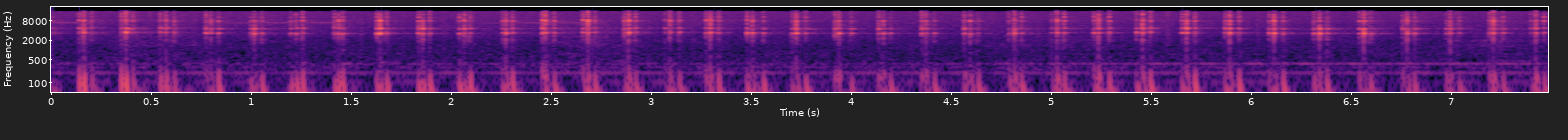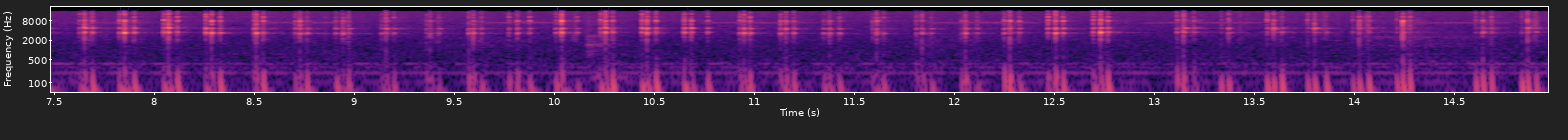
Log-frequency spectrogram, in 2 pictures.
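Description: A small, empty, hollow clear glass jar with a gold metal lid is tapped quickly with fingertips and nails on both the glass and the lid, close to the mic. Around seventy fast, uneven taps land at roughly two per second, each a dull low thud with a bright, clicky glassy tick that dies away almost instantly. A faint steady low hum sits underneath the tapping throughout.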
